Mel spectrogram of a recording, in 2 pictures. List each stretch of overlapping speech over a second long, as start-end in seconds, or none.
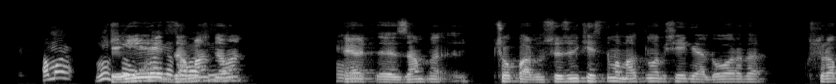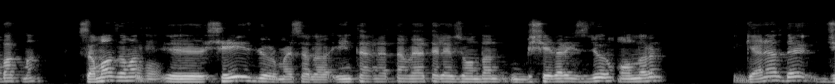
1.0-2.4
